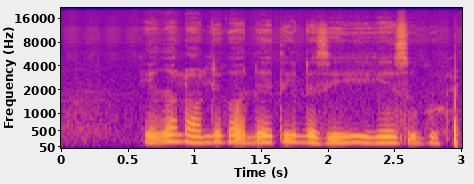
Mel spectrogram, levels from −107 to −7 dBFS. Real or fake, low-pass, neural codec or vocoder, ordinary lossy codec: real; none; none; none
